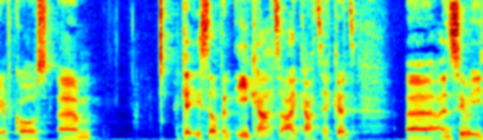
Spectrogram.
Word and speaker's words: ikat: Whilst you're enjoying it, whilst you're enjoying your ee-kaht, the real pronunciation is ee-kaht, stick on Purple Haze by Jimi Hendrix, because that song sums this beer up perfectly.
